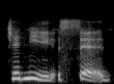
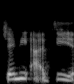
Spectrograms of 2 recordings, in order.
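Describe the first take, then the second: First: English words in an imitated French accent. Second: Said in French, a little raised, imitating the car; French pronunciation. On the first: Car reads out a friend's text, French accent. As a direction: mimic a French car voice, slower and higher. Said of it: "like, in a French accent". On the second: Correcting how the car announces texts, French pronunciation. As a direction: mimic a car's French read-out. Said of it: "Actually, they say it in French".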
